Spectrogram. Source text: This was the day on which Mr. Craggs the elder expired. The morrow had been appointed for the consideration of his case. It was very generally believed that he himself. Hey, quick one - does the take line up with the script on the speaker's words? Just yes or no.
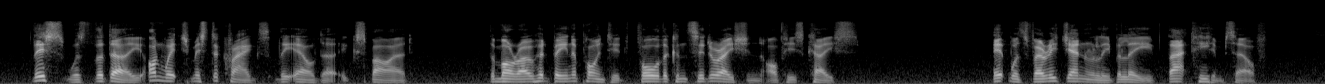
yes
